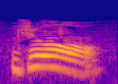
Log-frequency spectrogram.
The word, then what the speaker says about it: drawer: 那我们在它的后面加上名词后缀 er，组成的这个新单词是 draw，哎，仍然念 draw，注意它的发音没有变， draw。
